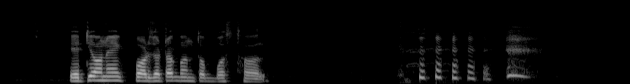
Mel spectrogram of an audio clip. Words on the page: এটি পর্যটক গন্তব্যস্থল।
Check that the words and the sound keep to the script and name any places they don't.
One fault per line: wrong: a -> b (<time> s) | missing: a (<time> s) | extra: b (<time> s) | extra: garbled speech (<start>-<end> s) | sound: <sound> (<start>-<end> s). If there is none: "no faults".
extra: অনেক (0.9 s)
sound: laugh (4.0-5.5 s)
